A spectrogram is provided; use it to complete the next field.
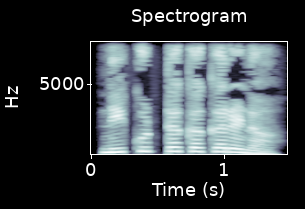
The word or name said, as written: ನಿಕುಟ್ಟಕಕರಣ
